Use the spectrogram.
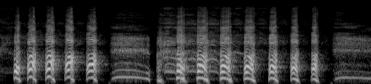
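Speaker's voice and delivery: high, rising helpless laughter. Real, not acted. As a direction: lose it laughing, pitch climbing. Streamer laughs at comment.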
